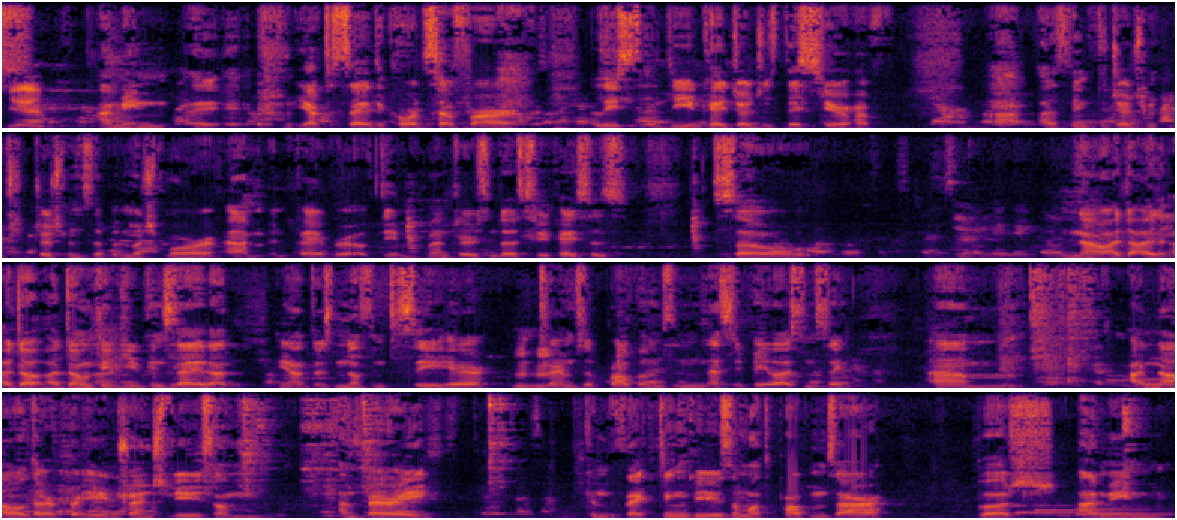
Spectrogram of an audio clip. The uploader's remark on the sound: The team joins you live from the Managing IP Intellectual Property & Innovation Summit in London. We recorded from the IP & Innovation Summit held in London.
